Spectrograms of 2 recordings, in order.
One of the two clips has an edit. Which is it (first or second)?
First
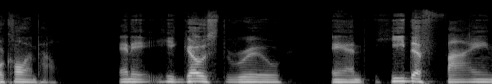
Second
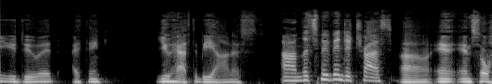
second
